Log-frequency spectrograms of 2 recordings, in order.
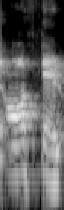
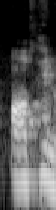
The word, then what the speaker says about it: often: यहाँ हमने लिखा हुआ, अगर आप वैसे देखेंगे ऑफ्टेन, OFTEN, तो लिखा ऑफ्टेन जाता है, लेकिन इसका प्रोनाउंसिएशन जो एक्सेंट होता है वो हमेशा ऑफन होता है।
